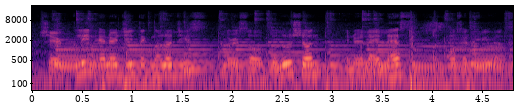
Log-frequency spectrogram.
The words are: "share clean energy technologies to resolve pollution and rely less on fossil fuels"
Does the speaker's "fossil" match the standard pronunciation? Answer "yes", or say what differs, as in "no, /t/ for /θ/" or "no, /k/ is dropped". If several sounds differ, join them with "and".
no, /p/ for /f/ and /n/ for /l/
